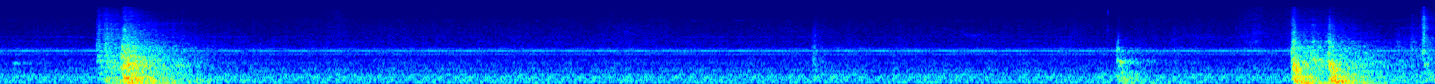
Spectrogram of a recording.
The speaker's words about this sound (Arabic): صك الباب يا حبيبتي، صك الباب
